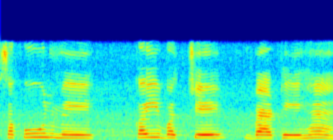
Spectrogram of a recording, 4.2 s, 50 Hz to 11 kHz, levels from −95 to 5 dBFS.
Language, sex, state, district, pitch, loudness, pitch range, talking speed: Hindi, female, Haryana, Charkhi Dadri, 255 Hz, -16 LUFS, 245-280 Hz, 85 wpm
